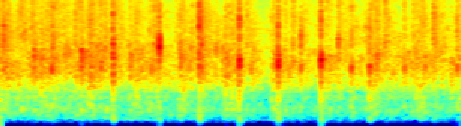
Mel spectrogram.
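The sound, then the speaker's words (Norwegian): An audience applauds at a book event, many hands clapping in a steady, moderately loud patter with a few sharper claps standing out. “Men så en applaus. Kanskje for Helga.”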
